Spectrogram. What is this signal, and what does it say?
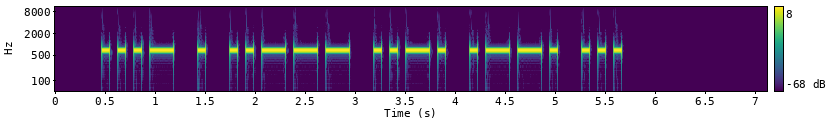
Morse code, heard as a keyed tone, about 15 wpm, 700 Hz. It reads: VE2FPS
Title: DXCC-100 Call Signs - 6 Characters - Repeated 3x - 15wpm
